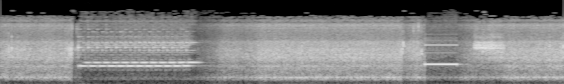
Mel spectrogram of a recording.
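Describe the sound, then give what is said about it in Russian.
A telephone rings with an incoming call from the same person calling again: two electronic ring bursts, the first longer and the second short, sounding over a steady background hiss. “Дай свою трубку. Звонит тот же человек.”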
